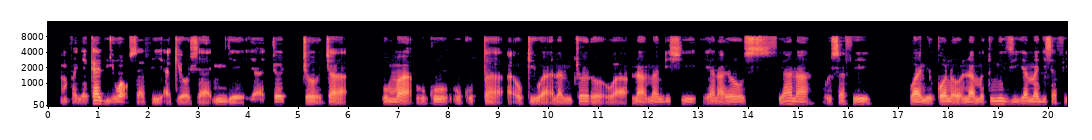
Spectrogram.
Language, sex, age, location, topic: Swahili, male, 18-24, Wajir, health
